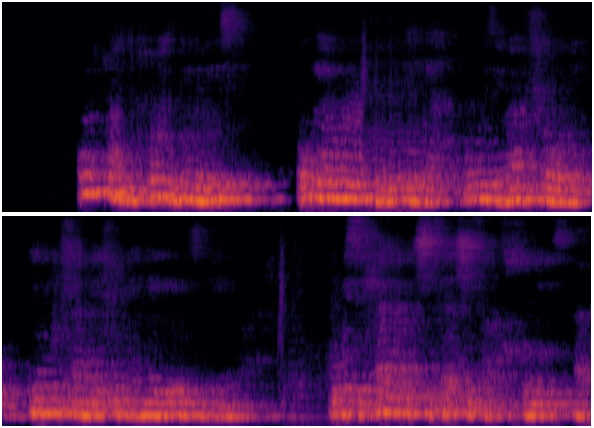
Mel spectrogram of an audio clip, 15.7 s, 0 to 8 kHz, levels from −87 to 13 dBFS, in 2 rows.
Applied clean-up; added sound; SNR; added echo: neural separator model SepFormer DNS4.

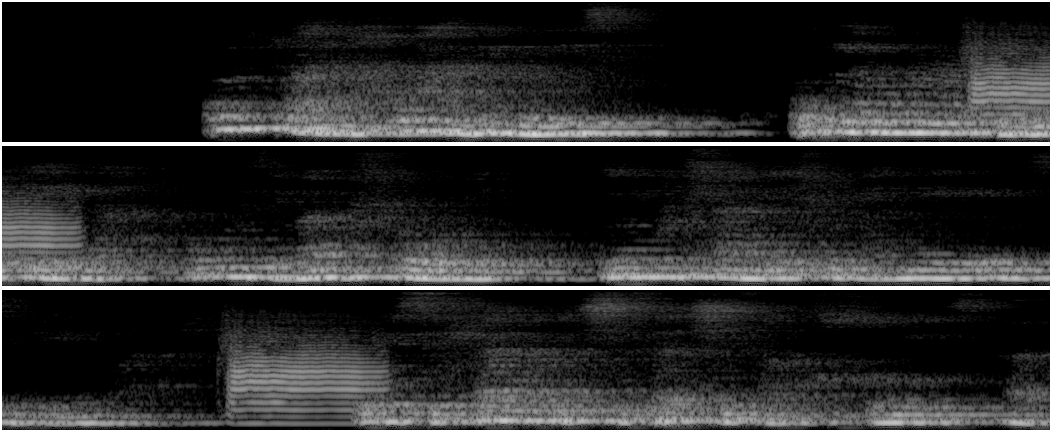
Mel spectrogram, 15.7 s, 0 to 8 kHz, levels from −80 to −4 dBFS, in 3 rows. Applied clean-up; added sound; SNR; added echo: none; Trumpet; 10 dB; reverberation time 2.0 s.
